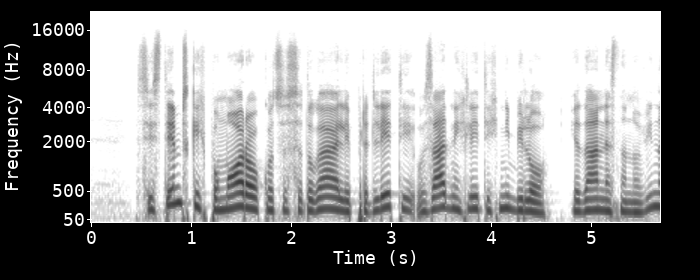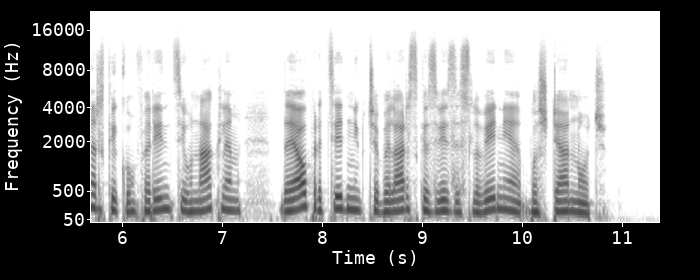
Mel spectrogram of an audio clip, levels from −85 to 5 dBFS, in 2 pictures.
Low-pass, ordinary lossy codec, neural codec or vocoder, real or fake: 19.8 kHz; none; autoencoder, 48 kHz, 128 numbers a frame, DAC-VAE, trained on Japanese speech; fake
